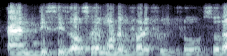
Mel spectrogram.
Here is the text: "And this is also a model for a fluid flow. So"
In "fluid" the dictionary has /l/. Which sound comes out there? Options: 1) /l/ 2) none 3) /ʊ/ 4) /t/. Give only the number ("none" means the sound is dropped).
2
